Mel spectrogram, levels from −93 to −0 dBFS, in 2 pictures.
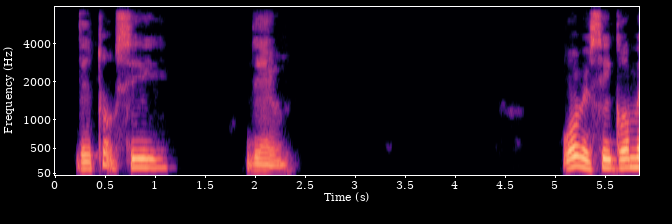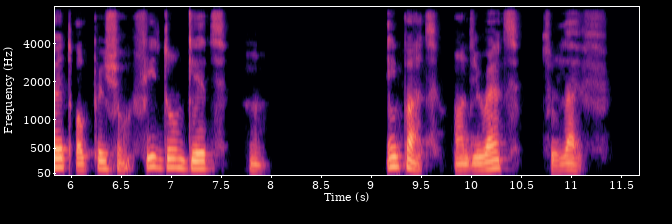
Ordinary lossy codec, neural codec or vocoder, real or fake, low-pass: none; codec, 16 kHz, 2 kbps, FreqCodec, larger model; fake; 7.2 kHz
